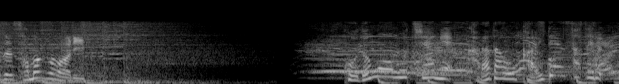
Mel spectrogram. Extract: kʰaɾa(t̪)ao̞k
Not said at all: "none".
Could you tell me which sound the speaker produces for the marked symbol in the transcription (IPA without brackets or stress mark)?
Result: d̪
